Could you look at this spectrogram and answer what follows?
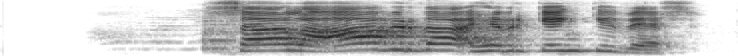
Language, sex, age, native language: Icelandic, female, 30-39, Icelandic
